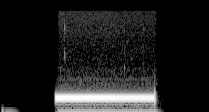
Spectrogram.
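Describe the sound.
Telephone ringing tone heard while placing a call: one steady, clean beep lasting about a second, alone, with silence before and after.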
